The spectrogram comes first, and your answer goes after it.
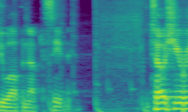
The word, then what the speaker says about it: Toshi: open up this evening Toshi rhymes with Yoshi and there are one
